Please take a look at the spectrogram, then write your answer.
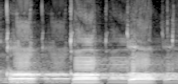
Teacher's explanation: ক চন্দ্রবিন্দু, ক নাকের ভিতর থেকে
